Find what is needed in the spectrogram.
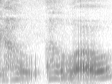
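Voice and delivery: feigned sleepy voice. Retelling picking up a call from a cop, pretending to sound asleep. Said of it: "I was just pretending to be asleep".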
